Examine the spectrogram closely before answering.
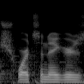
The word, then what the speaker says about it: Schwarzenegger: last part of Arnold Schwarzenegger's name or however you spell it Schwarzenegger that's how you say it I officially am sick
